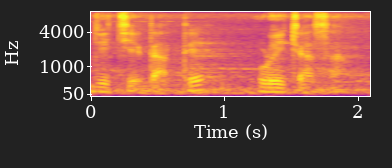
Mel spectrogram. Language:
Santali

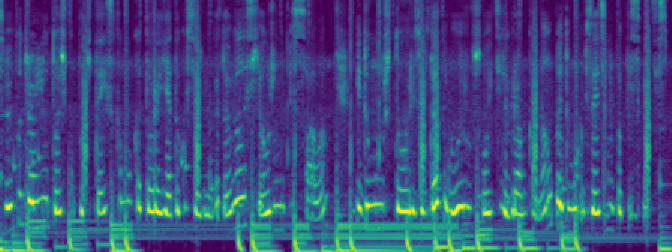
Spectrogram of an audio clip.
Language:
Russian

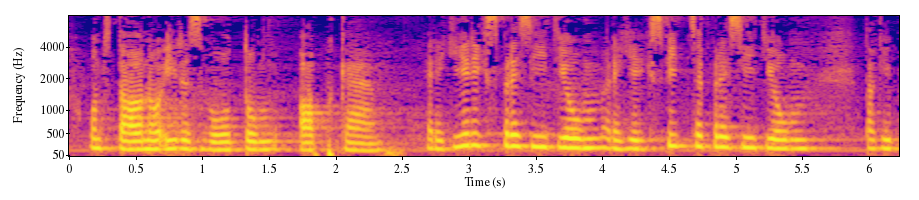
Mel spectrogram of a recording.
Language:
Swiss German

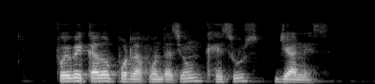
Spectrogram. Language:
Spanish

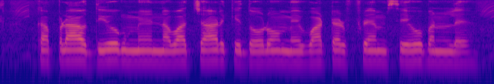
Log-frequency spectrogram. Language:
Maithili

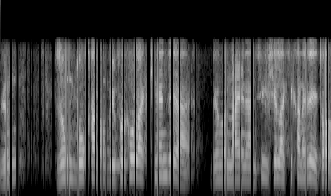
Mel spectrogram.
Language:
Bodo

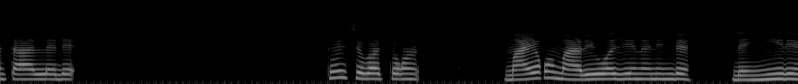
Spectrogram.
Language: Pero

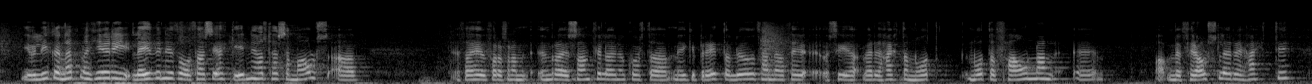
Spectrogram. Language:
Icelandic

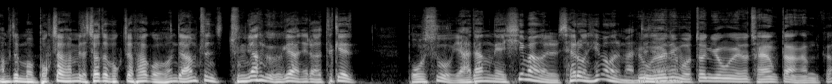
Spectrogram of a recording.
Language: Korean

